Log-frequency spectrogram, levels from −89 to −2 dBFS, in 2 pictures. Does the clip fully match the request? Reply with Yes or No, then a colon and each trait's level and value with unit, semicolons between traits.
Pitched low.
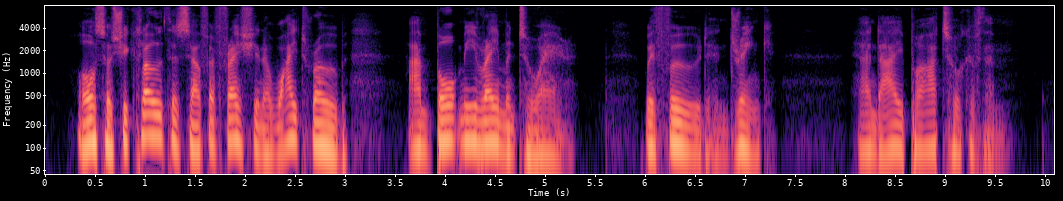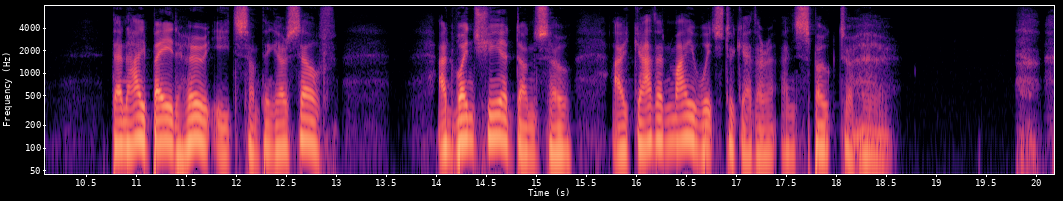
Yes: low, 100 Hz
